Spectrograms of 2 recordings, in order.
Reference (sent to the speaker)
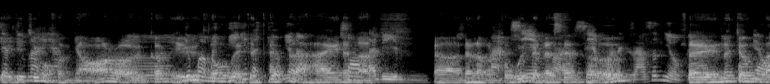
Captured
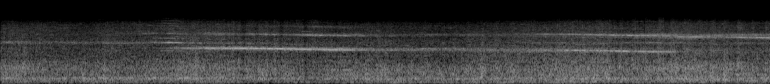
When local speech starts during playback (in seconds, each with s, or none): none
